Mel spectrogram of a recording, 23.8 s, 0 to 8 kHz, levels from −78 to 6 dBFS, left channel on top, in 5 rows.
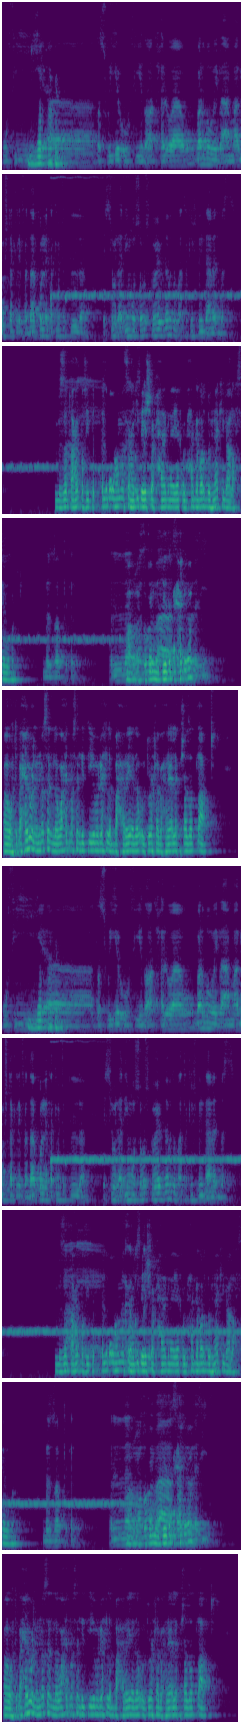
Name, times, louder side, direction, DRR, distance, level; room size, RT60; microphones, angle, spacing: voice 1, 0.0-6.5 6.8-9.3 10.7-12.6 15.2-15.8 16.5-18.5, right 1 dB, 45° right, 1.4 m, -38 dB
voice 2, 0.5-1.2 10.6-14.6 16.8-18.2 19.1-23.2, left 3 dB, 60° left, 0.6 m, -27 dB
sound 1, 5.7-17.9, left 1 dB, 5° left, 0.5 m, -37 dB
18.5 x 8.1 x 8.0 m
head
